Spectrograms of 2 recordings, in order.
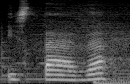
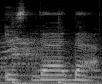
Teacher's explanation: bunyi yang mempengaruhinya itu za majhur, sedangkan bunyi yang dipengaruhinya itu tak mahmus, dan bentuk asimilasinya ta yang bertransformasi menjadi dzal, karena dzal tersebut menyerupai za pada sifat jelas makhrajnya.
